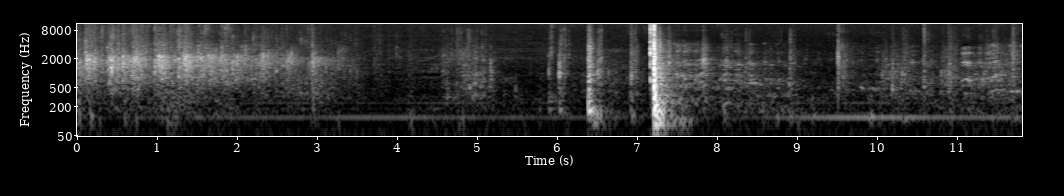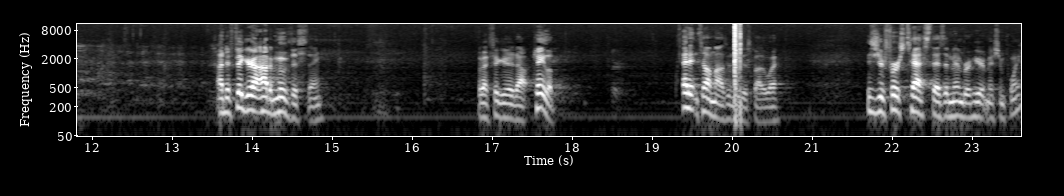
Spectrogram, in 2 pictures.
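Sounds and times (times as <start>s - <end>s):
audience applause: 0.0s - 3.7s
laughter: 7.3s - 13.8s
speech: 13.6s - 15.0s, 16.9s - 17.9s, 19.4s - 20.7s, 21.7s - 23.6s.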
